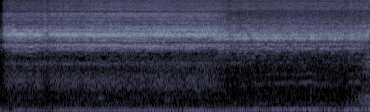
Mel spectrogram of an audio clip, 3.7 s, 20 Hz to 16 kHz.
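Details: Old Hornby R857 BR Ivatt class locomotive motor after brush refit and stronger magnet, spun on a battery before gear oil: steady high-pitched whir for a few seconds then cutting off; spins freely — normal running.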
